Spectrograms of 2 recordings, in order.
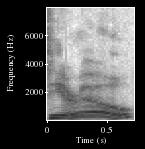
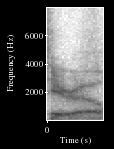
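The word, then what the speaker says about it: Hiro: sure yeah it's it's hero I've also watched multiple animes where it's spelled that way and it is pronounced hero yeah and then hero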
